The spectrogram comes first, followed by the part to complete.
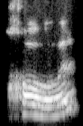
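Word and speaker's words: כָל: Now it's pronounced this one word with an O sound. Chol, chol, or it could be pronounced chol, chol.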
